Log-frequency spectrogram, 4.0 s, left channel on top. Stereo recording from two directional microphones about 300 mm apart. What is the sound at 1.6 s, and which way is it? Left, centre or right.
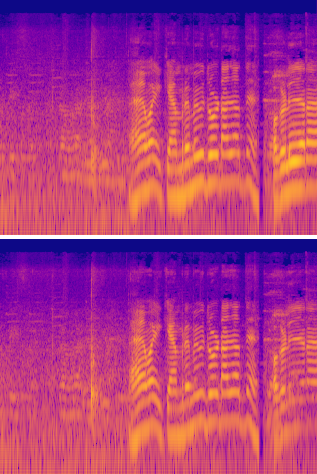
Speech, centre.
